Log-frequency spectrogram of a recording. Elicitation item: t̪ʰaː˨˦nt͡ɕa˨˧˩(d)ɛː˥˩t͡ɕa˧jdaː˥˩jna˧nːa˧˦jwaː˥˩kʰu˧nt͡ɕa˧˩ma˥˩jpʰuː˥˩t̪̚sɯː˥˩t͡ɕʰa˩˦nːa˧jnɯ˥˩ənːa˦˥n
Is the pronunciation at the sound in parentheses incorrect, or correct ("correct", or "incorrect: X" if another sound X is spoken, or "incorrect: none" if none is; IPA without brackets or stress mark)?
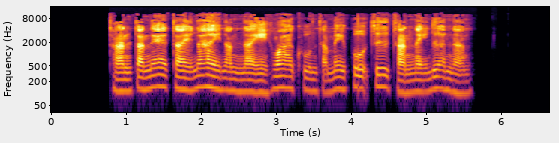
incorrect: n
